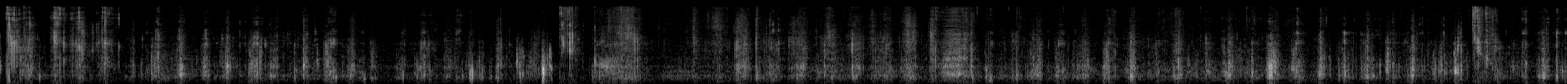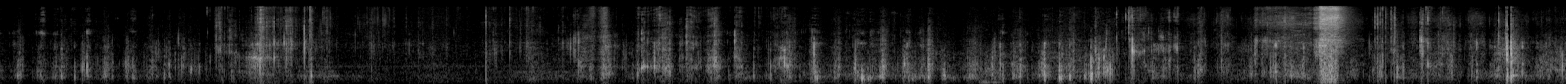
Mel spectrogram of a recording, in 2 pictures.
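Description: Close-up eating sounds: crunchy bites and chewing of crispy fried food taken off a skewer, full of sharp crackles, with the loudest crunch near the end.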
